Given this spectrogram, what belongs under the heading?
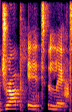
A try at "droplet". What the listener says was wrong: No, droplet. Droplet. Yeah, technically it's droplet, but it's like you're emphasizing the P, like you're emphasizing a syllable that's not there between the P and the L. So a droplet.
